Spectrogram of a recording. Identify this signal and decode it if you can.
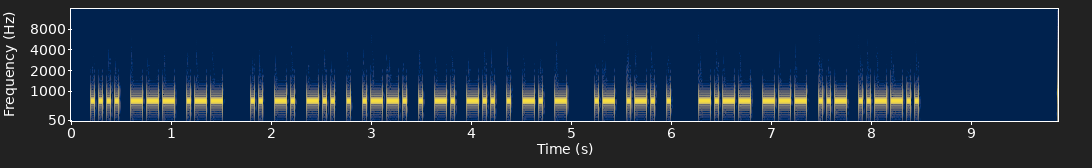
Morse code, heard as a keyed tone, about 32 wpm, 700 Hz. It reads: HOW INDEPENDENT ARE YOU?
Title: Sentences from Top 1000 Words - Review Part 6 - 30wpm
